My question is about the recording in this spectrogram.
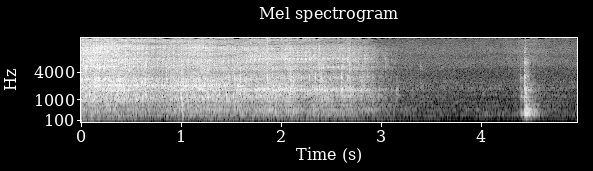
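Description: Model railway train running past close by: locomotive motors whirring and wheels rattling along the track, loud for about the first three seconds and then fading away, with one sharp knock about four and a half seconds in.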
